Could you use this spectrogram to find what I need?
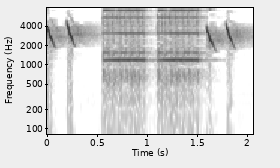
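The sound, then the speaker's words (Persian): A mobile phone rings loudly on its own with an electronic ringtone. Quick high chirps in pairs frame two sustained, buzzing tone bursts in a repeating pattern. “نه آقا، این صدای گوشی منه.”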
